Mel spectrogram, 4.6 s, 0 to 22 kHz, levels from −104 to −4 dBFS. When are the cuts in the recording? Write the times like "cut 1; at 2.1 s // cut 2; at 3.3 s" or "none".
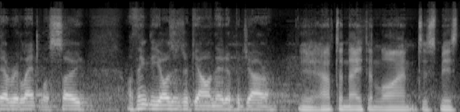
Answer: cut 1; at 1.9 s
